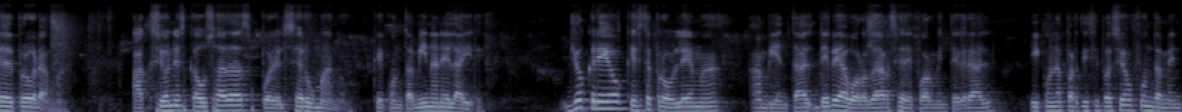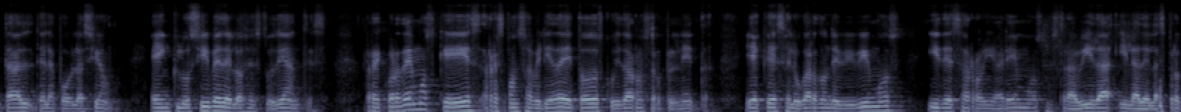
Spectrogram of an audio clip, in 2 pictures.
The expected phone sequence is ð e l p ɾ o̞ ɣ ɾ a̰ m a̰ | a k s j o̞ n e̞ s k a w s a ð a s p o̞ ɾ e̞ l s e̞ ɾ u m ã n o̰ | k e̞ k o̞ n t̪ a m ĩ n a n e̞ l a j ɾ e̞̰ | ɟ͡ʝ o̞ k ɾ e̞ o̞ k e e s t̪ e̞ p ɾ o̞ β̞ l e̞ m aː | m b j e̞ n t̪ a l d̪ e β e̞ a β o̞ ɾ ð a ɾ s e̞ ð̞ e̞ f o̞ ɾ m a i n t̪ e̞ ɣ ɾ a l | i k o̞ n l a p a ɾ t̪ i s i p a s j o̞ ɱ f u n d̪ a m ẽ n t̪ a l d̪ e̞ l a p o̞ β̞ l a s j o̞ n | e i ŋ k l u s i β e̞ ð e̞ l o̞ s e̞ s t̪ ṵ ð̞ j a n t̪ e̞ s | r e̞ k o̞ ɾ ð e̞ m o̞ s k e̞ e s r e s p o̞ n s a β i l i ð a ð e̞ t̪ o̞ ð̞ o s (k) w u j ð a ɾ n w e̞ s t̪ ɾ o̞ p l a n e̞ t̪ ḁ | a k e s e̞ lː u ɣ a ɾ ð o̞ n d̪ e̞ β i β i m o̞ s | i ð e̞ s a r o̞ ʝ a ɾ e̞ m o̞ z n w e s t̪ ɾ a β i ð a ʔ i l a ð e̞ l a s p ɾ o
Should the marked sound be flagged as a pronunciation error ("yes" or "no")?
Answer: no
